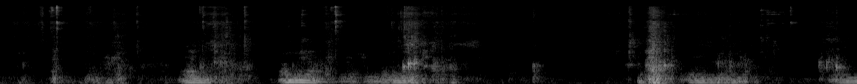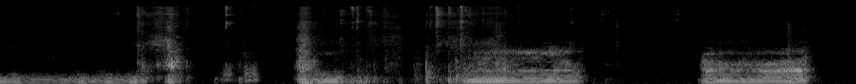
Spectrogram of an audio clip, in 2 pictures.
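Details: Two Belgian Malinois, Bullet and Apollo, playing tug of war with their favorite toy indoors; repeated harmonic, drawn-out growling and whining bursts of one to two seconds, separated by short pauses and scuffling noise.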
